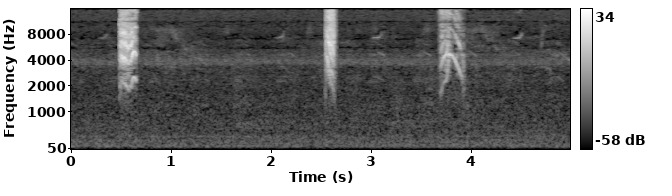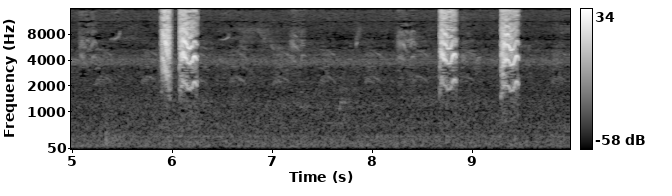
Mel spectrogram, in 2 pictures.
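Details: Female yellow-bellied seedeater (papa-capim) calling to excite males into singing for song tournaments; sharp, high chip notes given singly or in quick pairs at irregular gaps, seven calls in all, over a quiet background with a faint steady high hum.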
